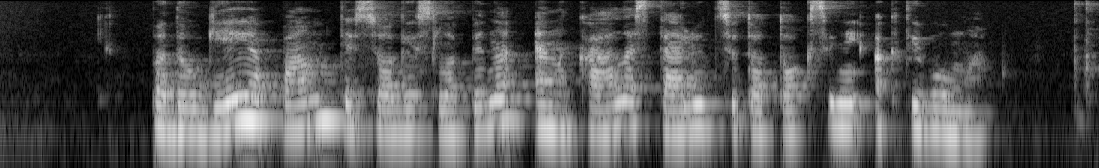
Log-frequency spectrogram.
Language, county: Lithuanian, Alytus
